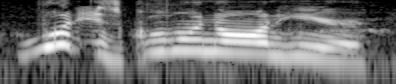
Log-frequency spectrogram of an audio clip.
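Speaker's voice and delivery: slow, loud angry demand; furious shout. A narrator's reading. Store manager catching the crowd, furious shout. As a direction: bark it out in fury. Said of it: "charged with fury shout".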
